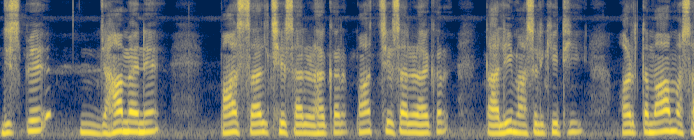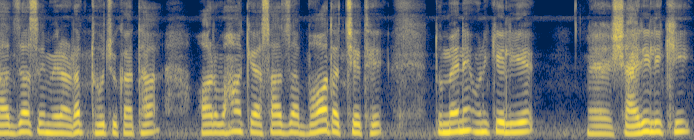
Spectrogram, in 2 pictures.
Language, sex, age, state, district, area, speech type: Urdu, male, 18-30, Uttar Pradesh, Saharanpur, urban, spontaneous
